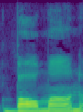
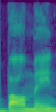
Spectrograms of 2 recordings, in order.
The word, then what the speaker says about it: Balmain: are a pair of vintage balmon or Balmain depending on how you say it um boots um they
